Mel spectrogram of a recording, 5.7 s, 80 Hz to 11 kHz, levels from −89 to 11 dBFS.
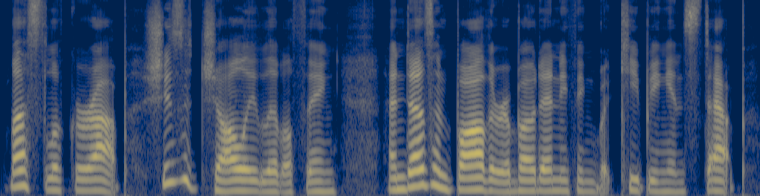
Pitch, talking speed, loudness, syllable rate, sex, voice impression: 190 Hz, 190 wpm, -21 LUFS, 4.9 syllables/s, female, feminine, adult-like, tensed, powerful, clear, intellectual, friendly, lively, intense, sharp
